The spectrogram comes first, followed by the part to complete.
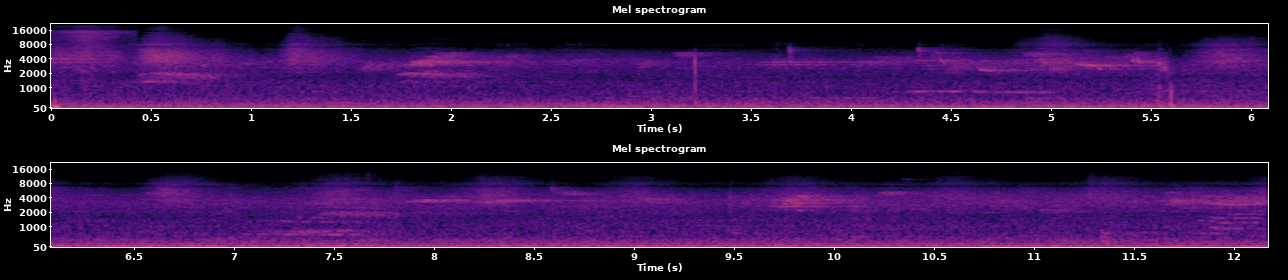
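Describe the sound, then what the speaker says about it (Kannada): Crows caw repeatedly in short, harsh bursts outdoors around a freshly swept and watered yard, with a few fainter bird chirps and a steady background hum throughout. "ಪಕ್ಷಿದು ಸೌಂಡ್ಸ್ ಎಲ್ಲ ಹೇಗೆ ಕೇಳಿಸತ್ತೆ ಕೇಳಿಸ್ಕೊಂಡು ಬನ್ನಿ"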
